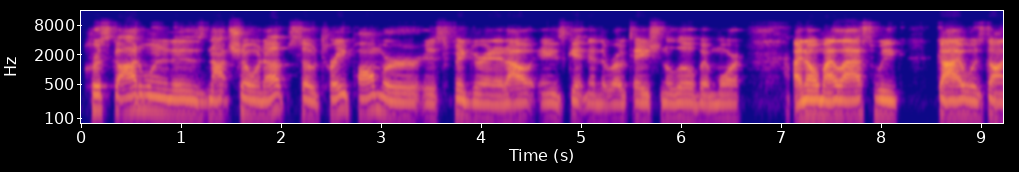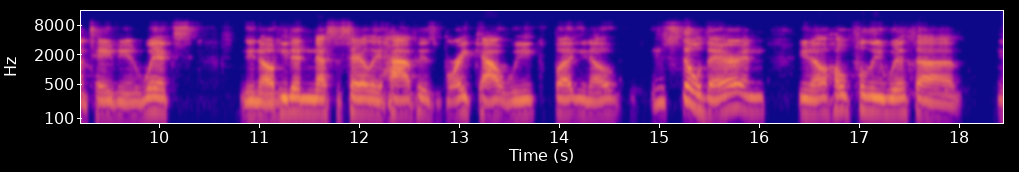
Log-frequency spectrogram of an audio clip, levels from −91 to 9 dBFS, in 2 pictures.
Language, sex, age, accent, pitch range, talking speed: English, male, 30-49, American, 110-155 Hz, 170 wpm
